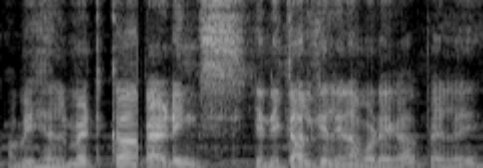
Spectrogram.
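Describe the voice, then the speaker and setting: A man's voice: medium pitch, little pitch movement, fairly quick, music in the background. A man vlogger casually explaining a hands-on installation step by step, giving practical tips as he works. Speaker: motorcycle vlogger.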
